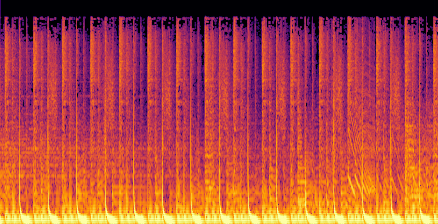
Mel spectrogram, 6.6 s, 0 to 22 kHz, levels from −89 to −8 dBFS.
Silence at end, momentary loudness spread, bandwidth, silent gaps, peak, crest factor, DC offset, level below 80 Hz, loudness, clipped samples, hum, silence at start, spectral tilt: 0 s; 1 LU; 17 kHz; none; 0 dBFS; 10 dB; under 0.1%; -12 dBFS; -12 LUFS; under 0.1%; none; 0 s; -5 dB/octave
